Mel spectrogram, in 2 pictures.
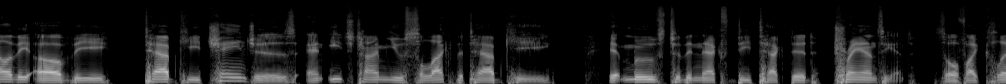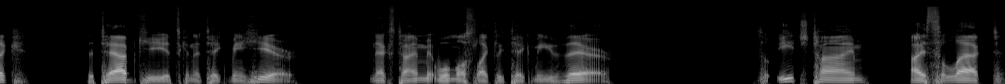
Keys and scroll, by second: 10.6 Tab, 16.6 Tab.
